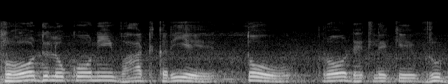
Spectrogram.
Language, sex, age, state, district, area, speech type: Gujarati, male, 30-45, Gujarat, Narmada, rural, spontaneous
